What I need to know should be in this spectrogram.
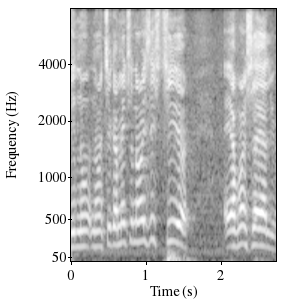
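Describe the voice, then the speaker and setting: A man talks at a fairly quick pace with a high pitch. His tone is dark and mellow. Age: 60s. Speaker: church member. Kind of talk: testimony. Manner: halting.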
